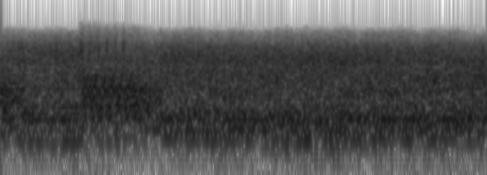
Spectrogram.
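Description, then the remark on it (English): Loud, continuous rattle of gunfire from John Cabal's biplane with an uncovered cockpit as it pursues and fires at another, whiter plane, blended with a dense engine roar, filling the whole stretch without pause and with no voices. “John Cabal is the pursuer, firing at the other plane.”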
